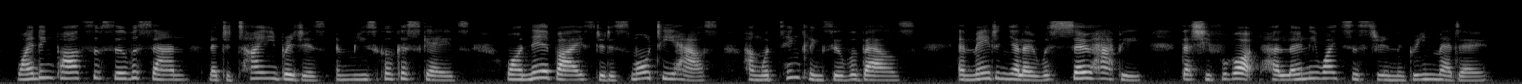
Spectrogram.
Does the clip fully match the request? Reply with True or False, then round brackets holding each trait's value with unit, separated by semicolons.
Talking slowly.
False (165 wpm)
